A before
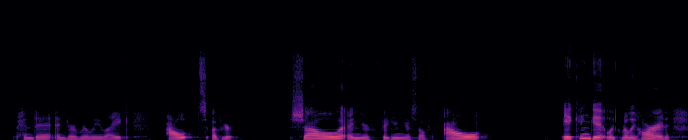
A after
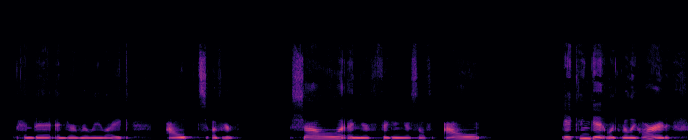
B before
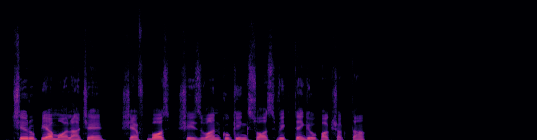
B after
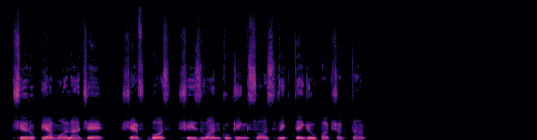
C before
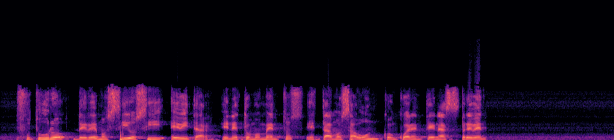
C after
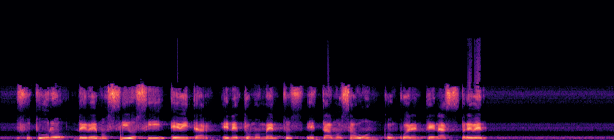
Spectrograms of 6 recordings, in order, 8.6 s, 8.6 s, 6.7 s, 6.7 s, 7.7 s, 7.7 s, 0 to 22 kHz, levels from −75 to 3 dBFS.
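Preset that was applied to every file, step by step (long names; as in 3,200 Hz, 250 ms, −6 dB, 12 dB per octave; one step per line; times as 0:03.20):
drawn EQ curve 100 Hz 0 dB, 150 Hz −26 dB, 260 Hz −9 dB, 400 Hz +14 dB, 630 Hz −8 dB, 1,100 Hz −14 dB, 1,700 Hz +11 dB, 2,500 Hz +12 dB, 4,300 Hz −27 dB, 7,100 Hz +14 dB
level −2.5 dB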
